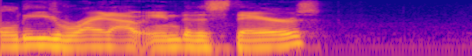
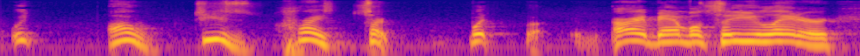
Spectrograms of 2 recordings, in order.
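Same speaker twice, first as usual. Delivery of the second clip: lightly voiced flustered couple, a bit higher; hurried awkward apology, pitched up; 5 semitones higher than usual.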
